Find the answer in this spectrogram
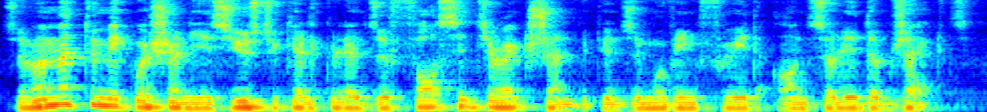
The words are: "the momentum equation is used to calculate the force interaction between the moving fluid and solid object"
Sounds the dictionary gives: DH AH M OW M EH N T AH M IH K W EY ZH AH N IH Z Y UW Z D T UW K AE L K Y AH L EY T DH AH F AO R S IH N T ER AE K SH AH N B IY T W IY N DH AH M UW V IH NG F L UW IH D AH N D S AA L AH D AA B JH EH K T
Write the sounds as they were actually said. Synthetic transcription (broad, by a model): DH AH M OW M EH N T AH M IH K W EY SH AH N IH Z Y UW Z T UW K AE L K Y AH L EY T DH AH F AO L S IH N T ER AE K SH AH N B IY T W IY N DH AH M UW V IH NG F L UW IH D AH N S AA L AH D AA B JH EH K T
